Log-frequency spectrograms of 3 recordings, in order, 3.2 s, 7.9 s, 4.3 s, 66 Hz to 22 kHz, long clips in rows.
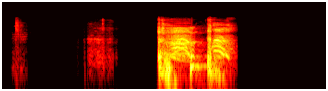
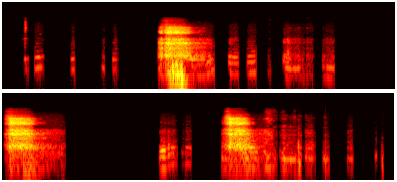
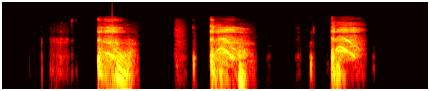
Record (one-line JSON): {"cough_length": "3.2 s", "cough_amplitude": 28984, "cough_signal_mean_std_ratio": 0.36, "exhalation_length": "7.9 s", "exhalation_amplitude": 30045, "exhalation_signal_mean_std_ratio": 0.28, "three_cough_length": "4.3 s", "three_cough_amplitude": 30284, "three_cough_signal_mean_std_ratio": 0.39, "survey_phase": "beta (2021-08-13 to 2022-03-07)", "age": "18-44", "gender": "Male", "wearing_mask": "No", "symptom_headache": true, "symptom_onset": "6 days", "smoker_status": "Ex-smoker", "respiratory_condition_asthma": false, "respiratory_condition_other": false, "recruitment_source": "REACT", "submission_delay": "1 day", "covid_test_result": "Negative", "covid_test_method": "RT-qPCR", "influenza_a_test_result": "Unknown/Void", "influenza_b_test_result": "Unknown/Void"}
